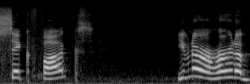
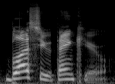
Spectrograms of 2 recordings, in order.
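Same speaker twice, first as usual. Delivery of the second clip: ordinary delivery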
